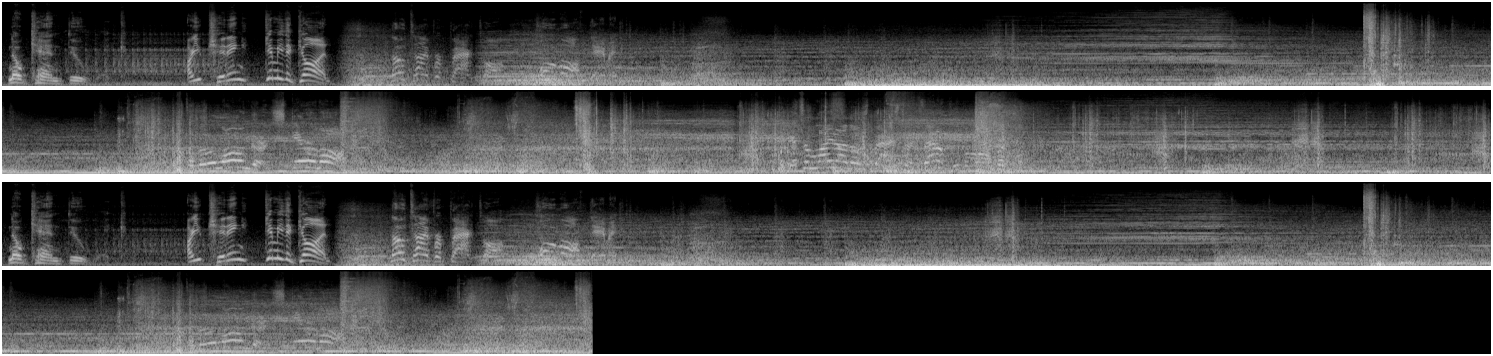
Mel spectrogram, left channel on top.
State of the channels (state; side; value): drops out; right; at 20.8 s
